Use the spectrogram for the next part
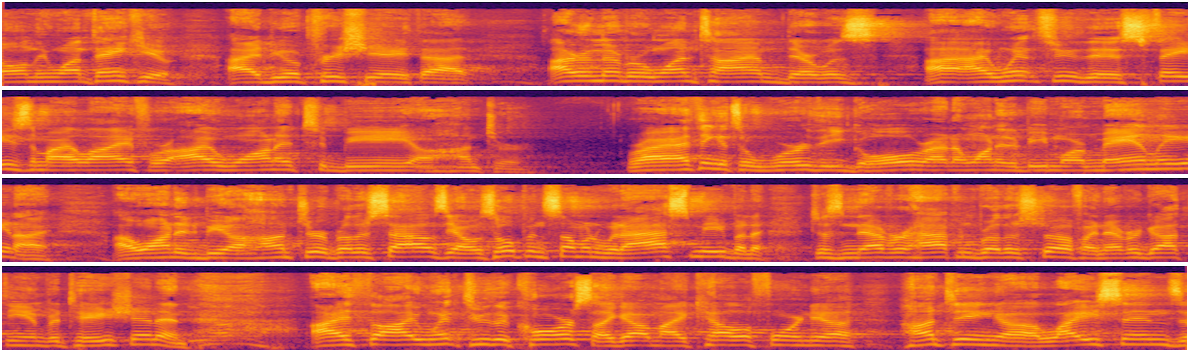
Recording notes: during the Sunday Morning service on July 30, 2023, at North Valley Baptist Church in Santa Clara, California.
